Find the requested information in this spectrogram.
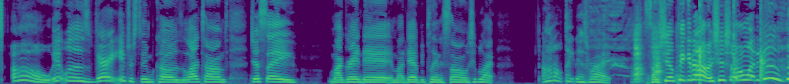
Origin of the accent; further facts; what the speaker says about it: Fairmont, North Carolina, United States; moved away as an adult; now in Lumberton, United States; I'm originally from Fairmont, but I moved to Lumberton a couple years ago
